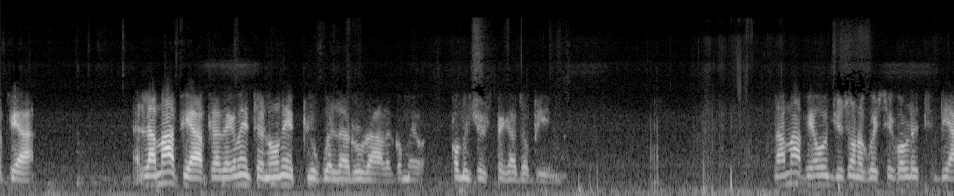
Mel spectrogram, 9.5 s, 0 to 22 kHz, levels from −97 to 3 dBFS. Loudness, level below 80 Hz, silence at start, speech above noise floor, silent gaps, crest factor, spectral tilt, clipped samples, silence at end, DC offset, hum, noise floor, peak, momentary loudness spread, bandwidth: -24 LUFS; -52 dBFS; 0.1 s; 27 dB; none; 22 dB; -6.5 dB/octave; under 0.1%; 0 s; under 0.1%; none; -51 dBFS; -4 dBFS; 20 LU; 13.5 kHz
